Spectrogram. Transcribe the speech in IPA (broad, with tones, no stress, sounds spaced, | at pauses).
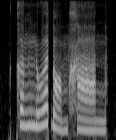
k ə˧ ŋ n u˧˥ ə̯ ɗ ɔ˨˩˨ m x a˨˩ n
